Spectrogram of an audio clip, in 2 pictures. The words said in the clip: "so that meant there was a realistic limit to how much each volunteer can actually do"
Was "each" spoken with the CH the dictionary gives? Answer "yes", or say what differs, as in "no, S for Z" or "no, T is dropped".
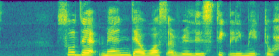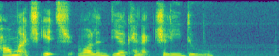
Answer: no, S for CH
